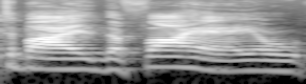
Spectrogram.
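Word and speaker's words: Fage: in this yeah we like to buy the fire or faji how do you pronounce that hay whatever hey whatever that is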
